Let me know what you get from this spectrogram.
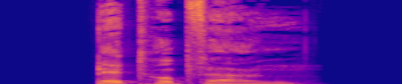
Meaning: bedtime treat, (by extension) bedtime story
- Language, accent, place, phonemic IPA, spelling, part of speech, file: German, Germany, Berlin, /ˈbɛtˌhʊp͡fɐl/, Betthupferl, noun, De-Betthupferl.ogg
